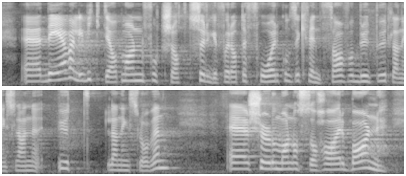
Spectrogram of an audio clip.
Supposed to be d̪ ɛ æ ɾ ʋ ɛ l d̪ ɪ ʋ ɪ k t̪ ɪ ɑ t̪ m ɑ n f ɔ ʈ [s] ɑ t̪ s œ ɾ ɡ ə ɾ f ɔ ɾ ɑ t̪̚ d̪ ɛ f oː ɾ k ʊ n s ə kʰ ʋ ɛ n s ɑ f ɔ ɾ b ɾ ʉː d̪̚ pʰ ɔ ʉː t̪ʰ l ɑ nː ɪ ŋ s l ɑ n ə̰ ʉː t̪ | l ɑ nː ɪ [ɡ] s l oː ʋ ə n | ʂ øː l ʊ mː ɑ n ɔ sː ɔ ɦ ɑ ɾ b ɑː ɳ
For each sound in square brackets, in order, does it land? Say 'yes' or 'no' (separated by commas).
no, no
